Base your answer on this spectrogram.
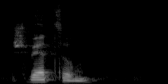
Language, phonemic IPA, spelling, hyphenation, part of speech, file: German, /ˈʃvɛʁt͡sʊŋ/, Schwärzung, Schwär‧zung, noun, De-Schwärzung.ogg
- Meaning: 1. density 2. blackness 3. redacting (replacing text with black areas)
